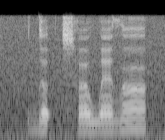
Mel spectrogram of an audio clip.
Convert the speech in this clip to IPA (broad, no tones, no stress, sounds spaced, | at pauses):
d ə ʔ t͡sʰ œ w ɛ ð ɐ̃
